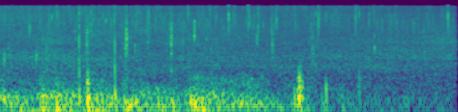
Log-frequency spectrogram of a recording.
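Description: Heavy rain falling on wet pavement, with scattered sharp ticks of single drops hitting close by. A low rumble lies under the rain for the first three seconds or so, then fades out.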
